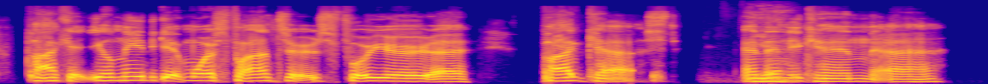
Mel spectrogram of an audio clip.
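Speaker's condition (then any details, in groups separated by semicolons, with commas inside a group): Cerebral palsy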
